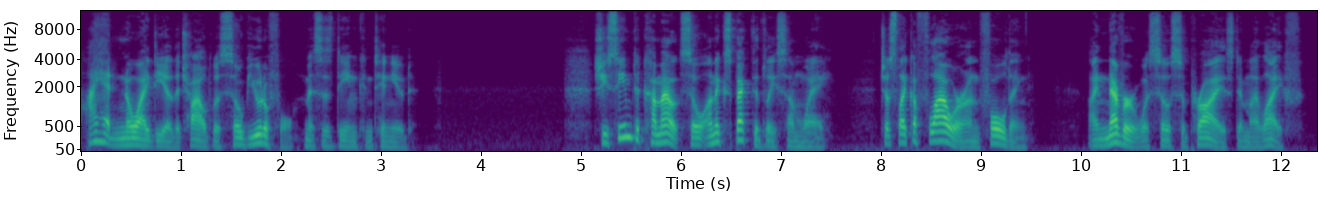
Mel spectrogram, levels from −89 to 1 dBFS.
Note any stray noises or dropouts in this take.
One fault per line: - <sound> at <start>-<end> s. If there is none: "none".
none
